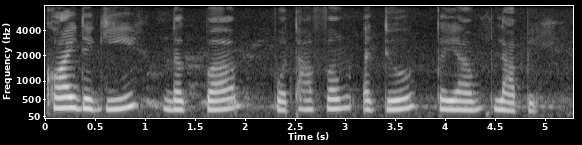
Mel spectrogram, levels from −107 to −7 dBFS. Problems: none marked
